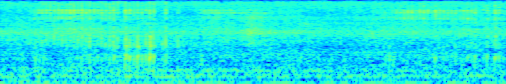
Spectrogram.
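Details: Sleepy cat snoring in a continuous deep, even drone, with a few soft rustles near the middle.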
